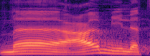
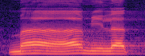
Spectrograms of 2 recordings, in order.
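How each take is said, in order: First: A clear throaty Ain sound comes before amilat. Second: The Ain sound is loose and blends into mamilat. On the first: The speaker calls it right. "Huruf Ain berada di tengah halqum" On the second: The speaker calls it wrong. "dia akan jadi longgar, dia akan jadi mamilat"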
